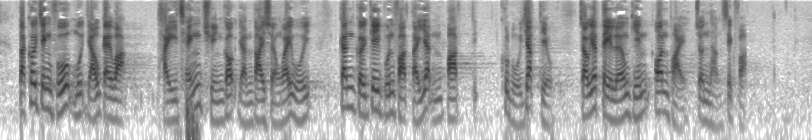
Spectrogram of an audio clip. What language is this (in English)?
Cantonese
